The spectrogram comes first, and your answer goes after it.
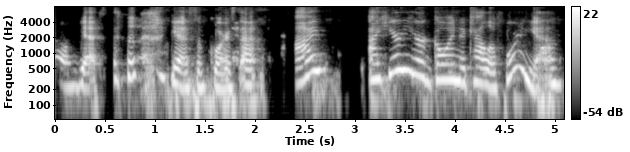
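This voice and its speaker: A woman's voice: high voice, big pitch swings, measured pace, heavily acted. A woman playing a polite, flustered mother in a radio drama, on a slightly dull recording.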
